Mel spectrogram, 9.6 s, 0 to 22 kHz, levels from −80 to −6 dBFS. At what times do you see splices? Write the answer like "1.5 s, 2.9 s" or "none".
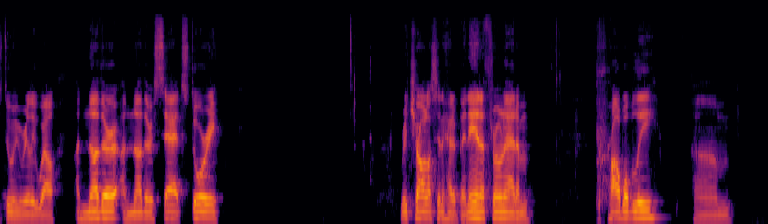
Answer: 7.4 s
